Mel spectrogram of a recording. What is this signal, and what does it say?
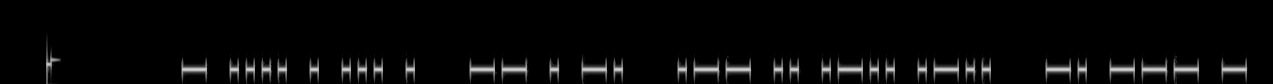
Morse code, heard as a keyed tone, about 15 wpm, 700 Hz. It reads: THESE MEN WILL NOT
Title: Sentences from Top 1000 Words - Review Part 1 - 15wpm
